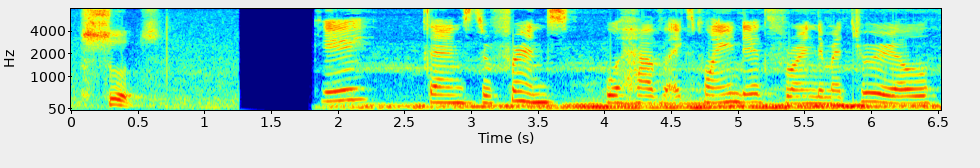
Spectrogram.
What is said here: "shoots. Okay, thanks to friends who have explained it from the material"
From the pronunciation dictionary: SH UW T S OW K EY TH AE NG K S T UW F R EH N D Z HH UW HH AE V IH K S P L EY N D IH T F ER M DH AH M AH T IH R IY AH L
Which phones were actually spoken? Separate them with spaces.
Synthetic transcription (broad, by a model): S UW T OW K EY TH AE NG K S T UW F R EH N D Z HH UW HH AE V IH K S P L EY N D IH T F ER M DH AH M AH T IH R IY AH L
